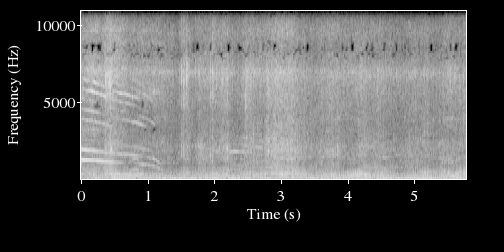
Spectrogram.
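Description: Dirt bike engine revving hard as the bike climbs over a stack of tyres: a high rev falls away within the first second, then the engine keeps running loud and low.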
